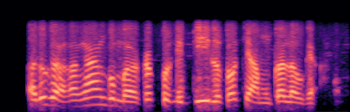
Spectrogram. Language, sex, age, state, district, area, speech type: Manipuri, male, 18-30, Manipur, Kangpokpi, urban, conversation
